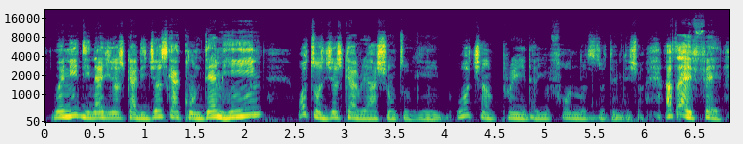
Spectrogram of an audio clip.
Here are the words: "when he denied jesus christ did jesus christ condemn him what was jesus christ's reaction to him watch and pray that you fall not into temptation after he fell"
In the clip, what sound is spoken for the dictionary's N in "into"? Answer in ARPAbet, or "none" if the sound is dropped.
none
